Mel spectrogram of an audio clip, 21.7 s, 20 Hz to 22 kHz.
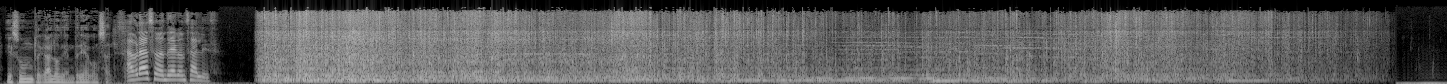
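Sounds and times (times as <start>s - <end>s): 
speech: 0.1s - 4.2s
hail and heavy rain pelting hard surfaces in Mexico City: 3.8s - 21.0s.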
